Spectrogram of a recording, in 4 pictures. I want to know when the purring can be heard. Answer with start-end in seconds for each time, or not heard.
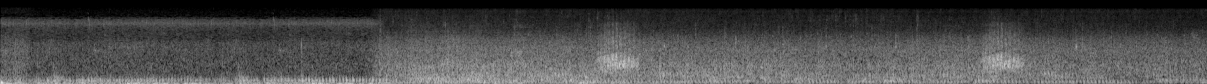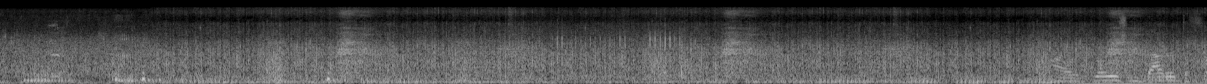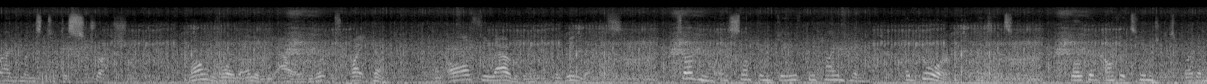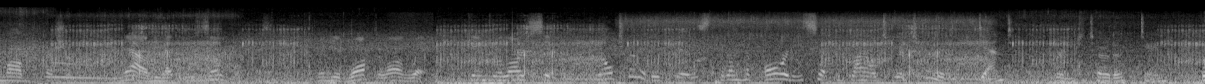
0.0-48.2.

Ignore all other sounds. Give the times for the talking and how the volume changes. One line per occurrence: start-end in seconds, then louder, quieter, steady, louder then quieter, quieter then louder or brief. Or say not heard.
22.5-48.2 steady.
